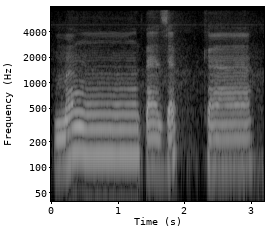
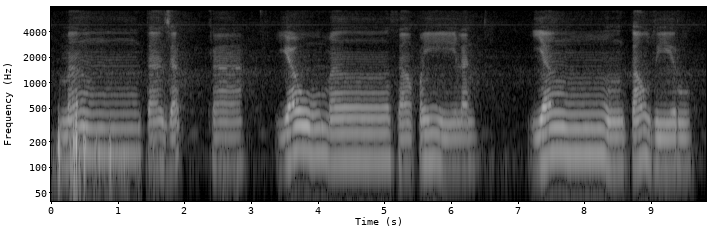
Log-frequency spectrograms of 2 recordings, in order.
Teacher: Jadi yang dimaksud samar itu antara bacaan nun dan ta, itu ada di tengah-tengah suaranya ya. Itu yang dimaksud dengan suara yang samar. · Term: ikhfa hakiki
